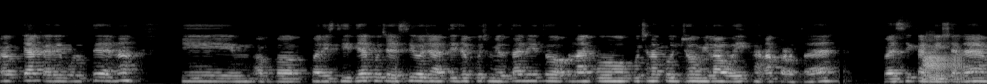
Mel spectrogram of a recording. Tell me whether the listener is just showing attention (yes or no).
yes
